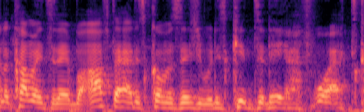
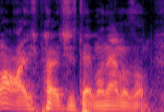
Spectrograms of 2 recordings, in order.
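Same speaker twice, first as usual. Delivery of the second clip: lower, precise pupil voice; matter-of-fact, well-spoken kid, pitched down; formal schoolboy impression; 7 semitones lower than usual. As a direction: mimic an oddly proper schoolboy. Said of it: "he was talking like, like this".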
